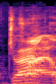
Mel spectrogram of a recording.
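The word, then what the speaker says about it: Drile: Would you pronounce it Dryle or Drill? Dryle.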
